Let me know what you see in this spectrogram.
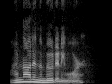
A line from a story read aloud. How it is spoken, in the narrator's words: Ryan said flatly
